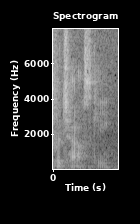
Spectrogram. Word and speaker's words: Wachowski: Well, we should by now, but like JT says it one way, and the rest of us are pronouncing it one way. It's Wachowski.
